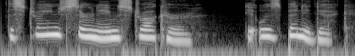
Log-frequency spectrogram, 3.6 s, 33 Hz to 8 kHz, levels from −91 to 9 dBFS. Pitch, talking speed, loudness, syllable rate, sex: 205 Hz, 135 wpm, -14 LUFS, 4.9 syllables/s, female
